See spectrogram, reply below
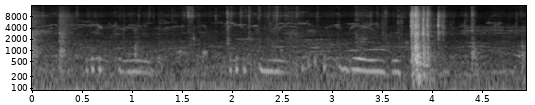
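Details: Domestic pigeons kept on a home rooftop give soft, low, throaty coos in repeated phrases, with a brief loud clatter near the end.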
